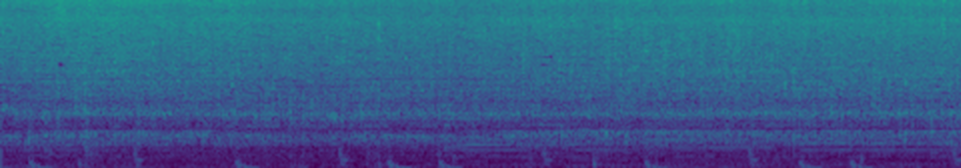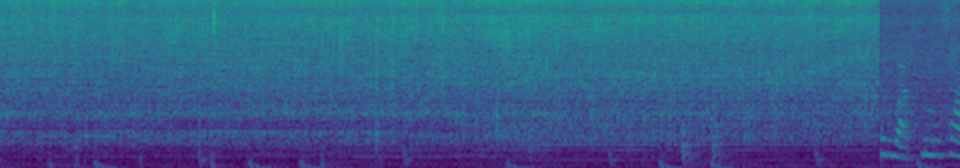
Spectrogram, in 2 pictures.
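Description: A spatula stirs and scrapes through food in a metal pot.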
